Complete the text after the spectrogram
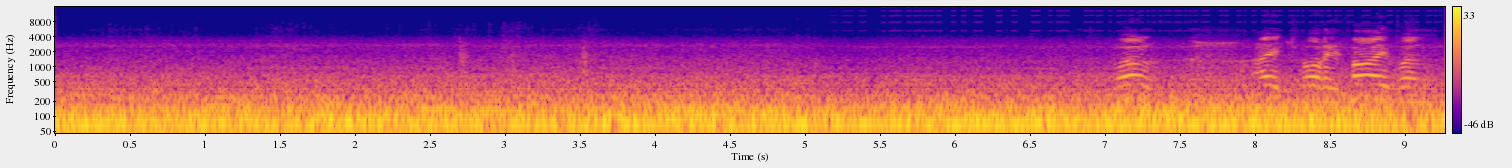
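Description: A vehicle's engine drones steadily as it drives.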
